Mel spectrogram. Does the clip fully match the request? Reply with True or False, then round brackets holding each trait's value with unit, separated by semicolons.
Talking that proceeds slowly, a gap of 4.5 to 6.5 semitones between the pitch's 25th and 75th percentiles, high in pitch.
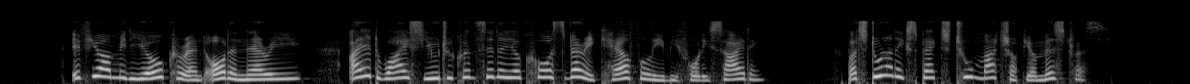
True (130 wpm; 5.6 semitones; 275 Hz)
